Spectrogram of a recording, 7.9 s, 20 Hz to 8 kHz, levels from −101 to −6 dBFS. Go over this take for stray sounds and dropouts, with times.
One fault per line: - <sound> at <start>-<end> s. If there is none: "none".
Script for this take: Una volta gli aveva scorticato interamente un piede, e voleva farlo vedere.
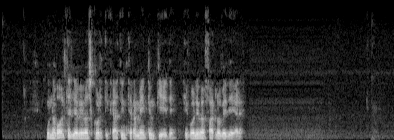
none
